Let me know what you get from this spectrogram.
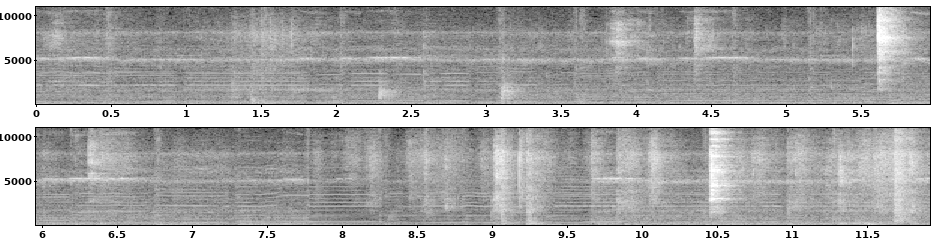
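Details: Soft background music with scattered knocks, a sliding-door rumble and faint indoor clatter, no animal voice.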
